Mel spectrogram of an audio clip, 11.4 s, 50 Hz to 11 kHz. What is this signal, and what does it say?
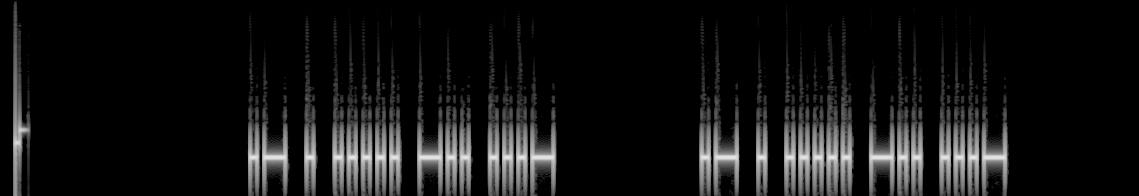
Morse code, heard as a keyed tone, about 17 wpm, 700 Hz. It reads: AE5DV AE5DV
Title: USA Call Signs - 5 Characters - Repeated 2x - 17wpm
